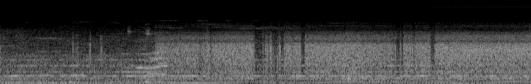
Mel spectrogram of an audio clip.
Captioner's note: static continues hissing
